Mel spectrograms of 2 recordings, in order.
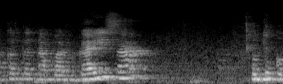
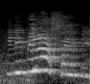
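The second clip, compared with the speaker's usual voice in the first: breezy retold reassurance; 12 semitones higher, much faster than usual. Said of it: "aku bilang, biasa".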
